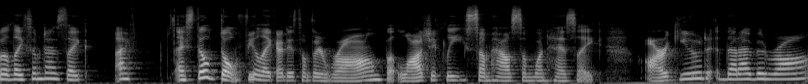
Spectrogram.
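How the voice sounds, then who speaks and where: With an American accent, a woman speaks in a normal speaking voice at medium pitch and a moderate pace, her intonation lively, in a very clean recording with a silent background. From US, Chinese American family. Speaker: podcast host. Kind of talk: casual chat.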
